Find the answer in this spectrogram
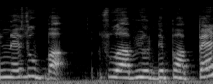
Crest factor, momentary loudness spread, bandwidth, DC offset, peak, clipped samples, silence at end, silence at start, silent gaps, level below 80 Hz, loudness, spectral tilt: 14 dB; 9 LU; 16 kHz; under 0.1%; -10 dBFS; under 0.1%; 0 s; 0 s; none; -42 dBFS; -24 LUFS; -4.5 dB/octave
